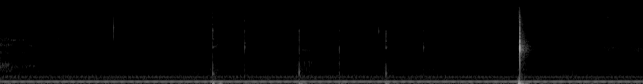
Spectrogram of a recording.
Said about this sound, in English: When I click my fingers, you will be back to being the loser that I tease and make fun of every day.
